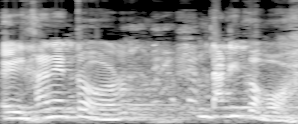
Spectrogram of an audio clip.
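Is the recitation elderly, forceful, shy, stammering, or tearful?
elderly. It is recited in an old man's voice, mouth full. The reciter is an old farmer chewing betel. "মুরব্বী মানুষ, বুড়া চাষা ... পান খেতে খেতে"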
